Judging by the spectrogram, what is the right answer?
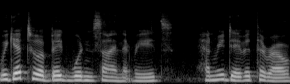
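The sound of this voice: Pitch moves in an ordinary way here. It is an unforced reading voice.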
